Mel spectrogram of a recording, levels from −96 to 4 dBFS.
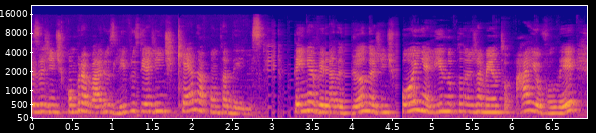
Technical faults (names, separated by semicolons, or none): short concealed packet loss; repeated packet loss (robotic sound); burst of packet loss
